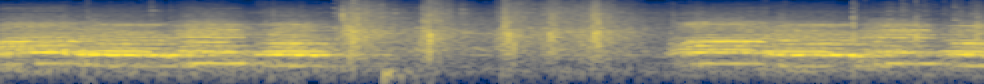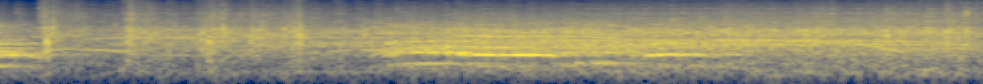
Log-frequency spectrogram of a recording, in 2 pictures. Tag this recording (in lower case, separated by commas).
cheering, crowd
